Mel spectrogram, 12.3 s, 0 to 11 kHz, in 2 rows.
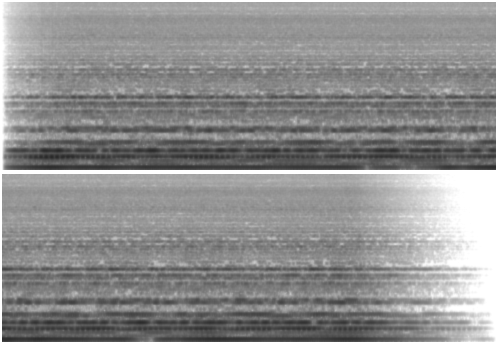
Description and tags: A suspense-moment sound. Recorded with Focusrite Scarlett 2i2 and Sony Sound Forge 10 using Kurzweil SP4-7.
horror, shock, shocked, suspense, tension, terror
